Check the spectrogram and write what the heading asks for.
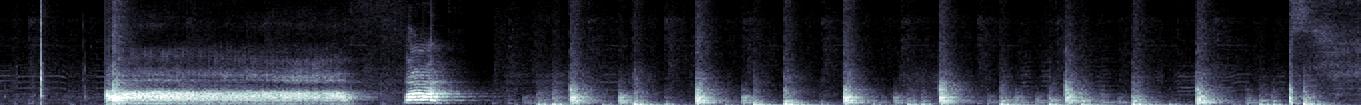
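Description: A loud drawn-out cry for about a second and a half, then a cajon played by hand from about three seconds in: a steady groove of low bass strokes and bright slaps, about three strikes a second.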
